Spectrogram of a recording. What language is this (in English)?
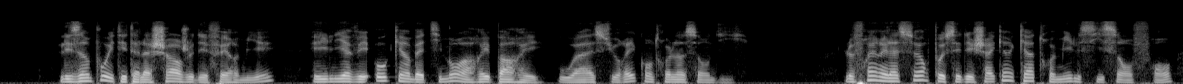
French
